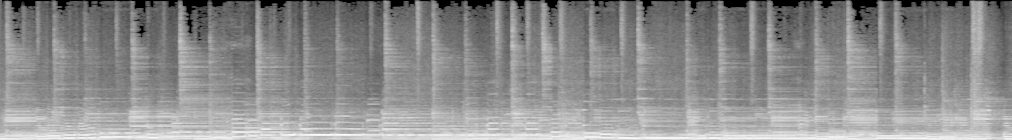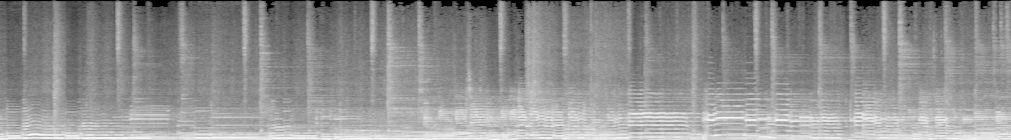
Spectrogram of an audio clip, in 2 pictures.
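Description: Live blues-rock band playing an instrumental passage: a lead electric guitar plays bent notes over rhythm guitar, bass and drums.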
